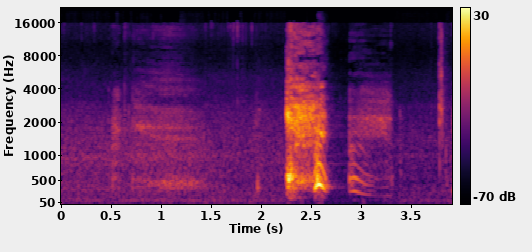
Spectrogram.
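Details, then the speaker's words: Adult drinking coffee, burping and then choking, has a coughing fit: a harsh explosive cough burst followed by strained throat-clearing. "so after I had a whole [ __ ] coughing Finn excuse me everybody whoo"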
